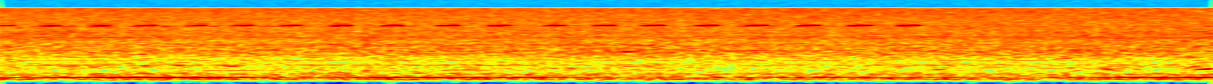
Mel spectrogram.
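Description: Faint cricket chirping, a steady run of short high chirps at about four a second that stops about four and a half seconds in, over a steady low hum.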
